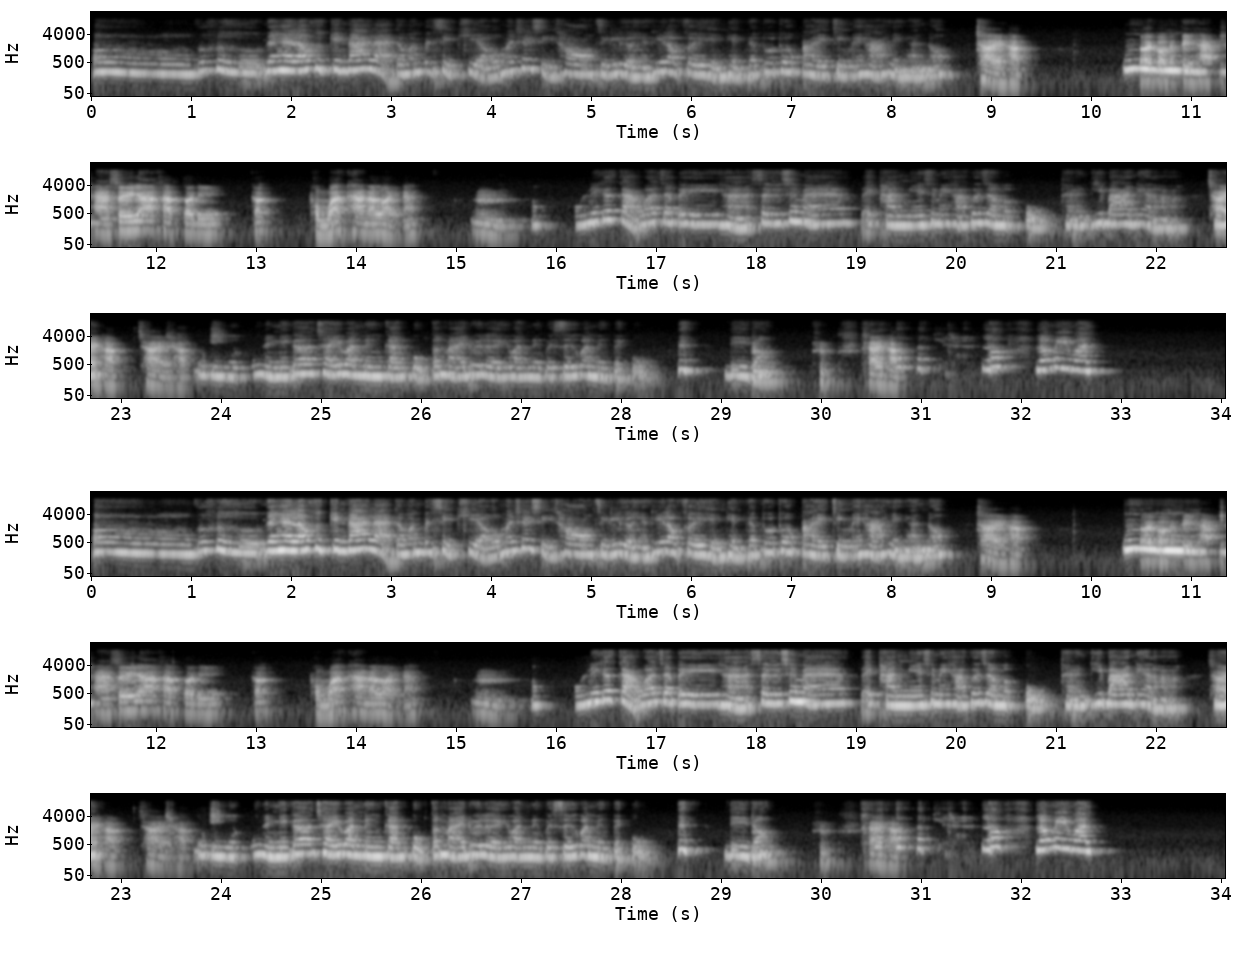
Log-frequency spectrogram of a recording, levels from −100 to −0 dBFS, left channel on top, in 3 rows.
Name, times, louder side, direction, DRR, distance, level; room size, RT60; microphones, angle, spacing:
voice 1, 0.0-8.6 10.3-11.4 15.7-15.8 16.2-22.3 22.6-22.8 23.7-28.3 28.6-28.7 29.0-29.5 30.5-32.7, right 4 dB, 80° right, 0.5 m, -29 dB
voice 2, 8.9-9.4 10.5-12.6 13.0-13.1 13.5-14.6 15.2-15.5 22.5-22.9 23.2-23.7 29.3-29.6 29.9-30.8, left 5 dB, 65° left, 0.4 m, -29 dB
3.3 x 3.1 x 3.1 m
head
